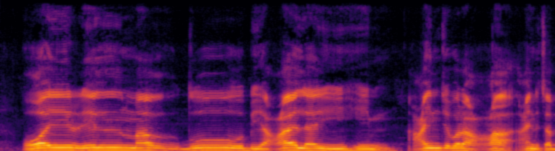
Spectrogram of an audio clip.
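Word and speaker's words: غير المغضوب: জবর মাগো হবে গাইরিল মাগ এখানে আমরা যে ভুলটা বলি অনেকে মাগ এরকম বলি তো এরকম বলা যাবে না মাগ কোন ধরনের শব্দ বের হবে না আওয়াজটা ধরে রাখতে হবে গাইরিল মাগদুবি দয়াও পেশ দু বা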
